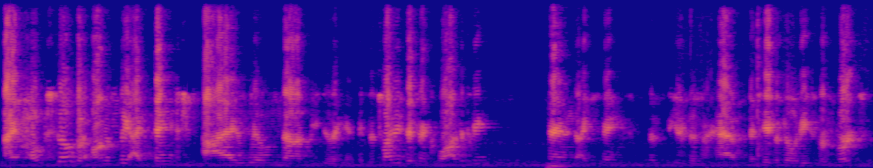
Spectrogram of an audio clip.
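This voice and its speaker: Bright fast-talking stage actor. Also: male voice, mid-range voice, recorded from a distance, a little hiss or hum, rough recording. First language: French. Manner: enthusiastic, quick, repeats words. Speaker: musical theatre actor, guest. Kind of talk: interview answers.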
